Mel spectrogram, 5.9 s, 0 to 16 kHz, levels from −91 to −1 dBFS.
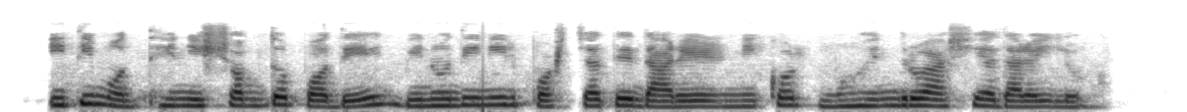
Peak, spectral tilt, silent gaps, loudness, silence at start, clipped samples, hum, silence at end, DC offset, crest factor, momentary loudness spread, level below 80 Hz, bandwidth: -2 dBFS; -8 dB/octave; none; -18 LUFS; 0.25 s; under 0.1%; none; 0.45 s; under 0.1%; 16 dB; 6 LU; -58 dBFS; 6.6 kHz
